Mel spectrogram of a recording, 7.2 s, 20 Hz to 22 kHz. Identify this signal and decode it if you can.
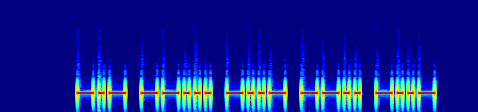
Morse code, heard as a keyed tone, about 15 wpm, 700 Hz. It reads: K7XZX
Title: USA Call Signs - 5 Characters - 2x Character Spacing - 15wpm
